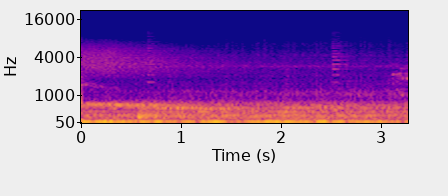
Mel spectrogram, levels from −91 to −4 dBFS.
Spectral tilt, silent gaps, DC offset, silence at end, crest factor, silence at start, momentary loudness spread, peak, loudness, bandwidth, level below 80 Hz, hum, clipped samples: -10 dB/octave; none; under 0.1%; 0 s; 12 dB; 0 s; 4 LU; -12 dBFS; -27 LUFS; 5.4 kHz; -24 dBFS; none; under 0.1%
